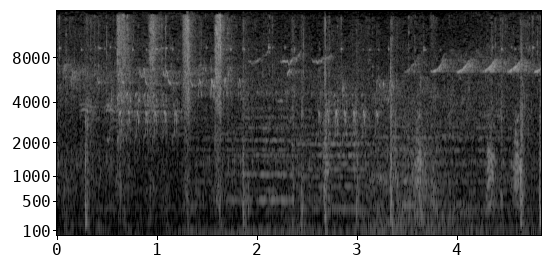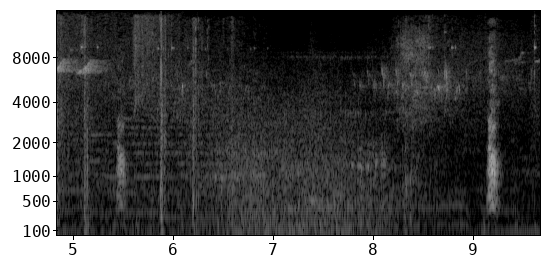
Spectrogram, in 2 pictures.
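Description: Dog barking in The Witcher 3 video game, several sharp barks over a busy outdoor scene with hoofbeats, ambient music and faint voices, ending in one louder yelp near the end.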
